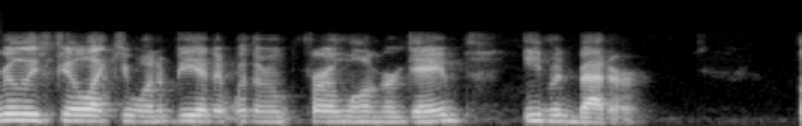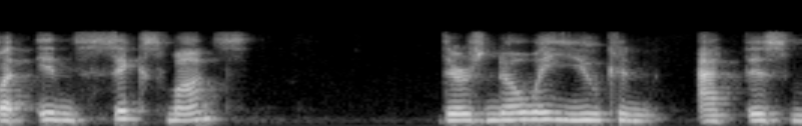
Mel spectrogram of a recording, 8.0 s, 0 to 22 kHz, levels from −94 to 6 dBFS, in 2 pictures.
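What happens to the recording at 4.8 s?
Nothing goes wrong at 4.8 s: the speech there comes through intact, carried by the AMR wideband (HD Voice) codec at a rate high enough to keep it clear, with nothing above about 7.5 kHz, as that codec's upper limit dictates.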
